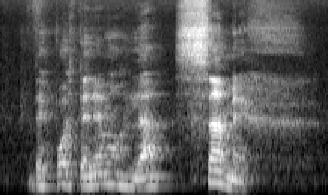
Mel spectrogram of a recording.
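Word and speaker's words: סמך: Después tenemos la samej. Samej, que se pronuncia igual que nuestra S.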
